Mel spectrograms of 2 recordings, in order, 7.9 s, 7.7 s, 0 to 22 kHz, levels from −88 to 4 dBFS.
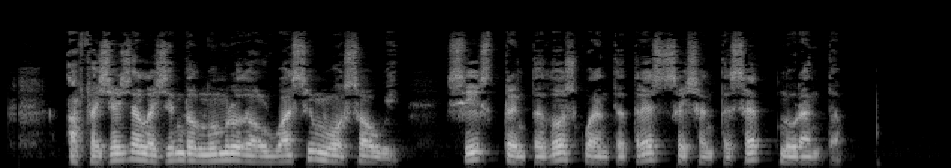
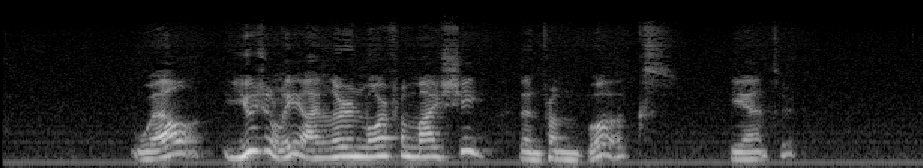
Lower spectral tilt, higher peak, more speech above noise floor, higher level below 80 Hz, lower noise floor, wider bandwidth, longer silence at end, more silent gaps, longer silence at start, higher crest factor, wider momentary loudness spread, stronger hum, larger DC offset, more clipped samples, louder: second, -4 dB/octave vs -7.5 dB/octave; about the same, -8 dBFS vs -6 dBFS; first, 57 dB vs 32 dB; second, -72 dBFS vs -60 dBFS; first, -82 dBFS vs -55 dBFS; second, 11.5 kHz vs 13 kHz; second, 0.9 s vs 1.05 s; neither; second, 0.15 s vs 1.1 s; about the same, 18 dB vs 20 dB; second, 8 LU vs 16 LU; neither; neither; neither; about the same, -26 LUFS vs -24 LUFS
